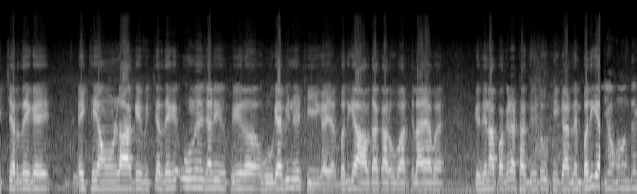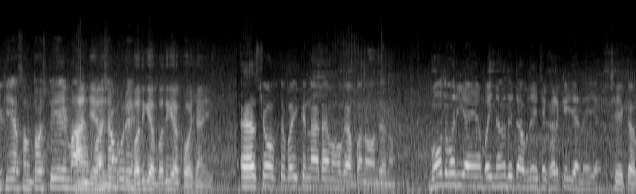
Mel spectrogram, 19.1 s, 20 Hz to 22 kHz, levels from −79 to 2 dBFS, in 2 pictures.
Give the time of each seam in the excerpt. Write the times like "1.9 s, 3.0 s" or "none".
9.0 s, 13.1 s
